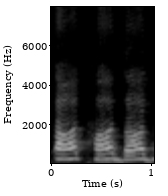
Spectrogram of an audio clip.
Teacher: जिन वर्णों का उच्चारण करते समय जीभ ऊपर के दांतों के पिछले भाग को स्पर्श करती है उनको दंत वर्ण कहते हैं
